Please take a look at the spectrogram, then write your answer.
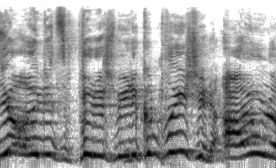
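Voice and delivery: douchey guy voice. Retold or imitated. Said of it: "douchey guy voices".

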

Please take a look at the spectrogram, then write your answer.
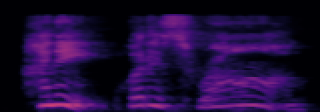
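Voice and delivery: lightly voiced concerned husband. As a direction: imitate a puzzled, concerned spouse. Retold concerned husband's question.

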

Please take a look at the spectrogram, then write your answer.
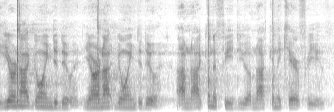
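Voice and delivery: put-on low, soft, fading line for the girl to repeat; coached quiet refusal. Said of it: "I need you to say".

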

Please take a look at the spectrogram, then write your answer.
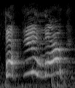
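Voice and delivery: high yelled insult out the window; mock shout. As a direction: yell it at nobody, hammed up. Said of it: "he just goes".

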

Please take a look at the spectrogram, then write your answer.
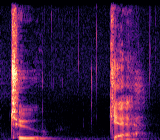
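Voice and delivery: "together" slowly broken into to, ge, ther with gaps; syllable by syllable. Shown as a demonstration. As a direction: split "to-ge-ther" into three separate beats. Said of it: "together has three syllables".

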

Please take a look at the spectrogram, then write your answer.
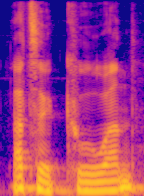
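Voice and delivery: usual speaking voice

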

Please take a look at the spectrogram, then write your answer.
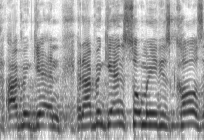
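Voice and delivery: ordinary talk, nothing marked

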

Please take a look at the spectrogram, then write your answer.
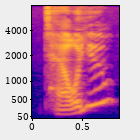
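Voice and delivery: high, rising incredulous question; shrill, affronted witch's retort; suddenly shriller. A narrator's reading. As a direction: pitch leaps up in an indignant echo. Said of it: "her voice growing suddenly shriller".

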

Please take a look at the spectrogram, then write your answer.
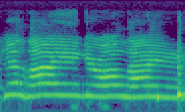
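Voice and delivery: high, drawn-out mock protest; accusing protest. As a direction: imitate a boy wailing his accusation in a high voice. Accused boy protesting in retold scene.

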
